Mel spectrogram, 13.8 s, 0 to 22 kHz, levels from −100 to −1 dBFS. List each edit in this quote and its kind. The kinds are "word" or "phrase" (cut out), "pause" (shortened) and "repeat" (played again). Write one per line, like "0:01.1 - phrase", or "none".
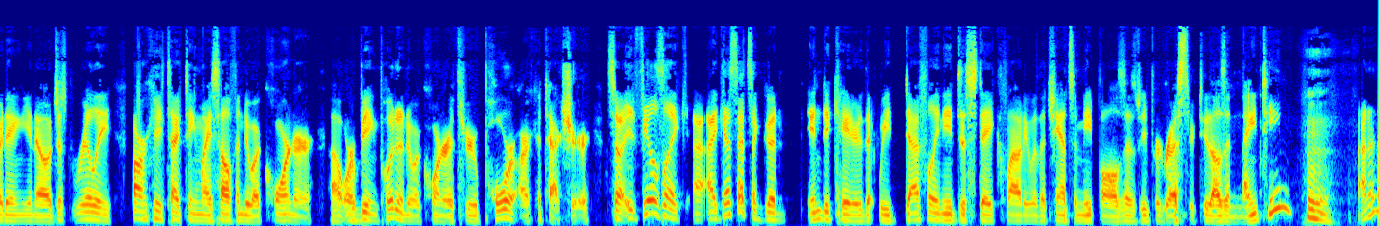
0:01.2 - pause
0:03.2 - pause
0:06.0 - pause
